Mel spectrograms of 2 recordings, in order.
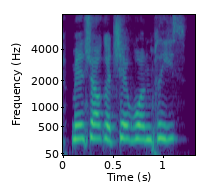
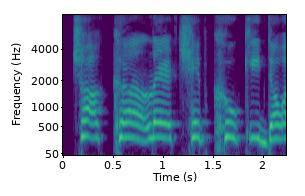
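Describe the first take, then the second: First: "Mint chocolate chip one, please" rattled off; quick order. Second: "chocolate chip cookie dough" laboured out syllable by syllable; mock a slow customer dragging "chocolate chip cookie dough"; holding up the line. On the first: Acted. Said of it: "you said that so freaking quickly". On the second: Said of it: "and holding up the line".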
